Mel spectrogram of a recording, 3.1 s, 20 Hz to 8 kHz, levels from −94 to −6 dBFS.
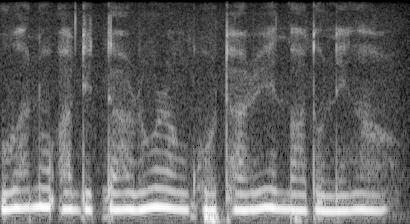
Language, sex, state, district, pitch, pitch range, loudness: Garo, female, Meghalaya, North Garo Hills, 220 Hz, 210-230 Hz, -13 LUFS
